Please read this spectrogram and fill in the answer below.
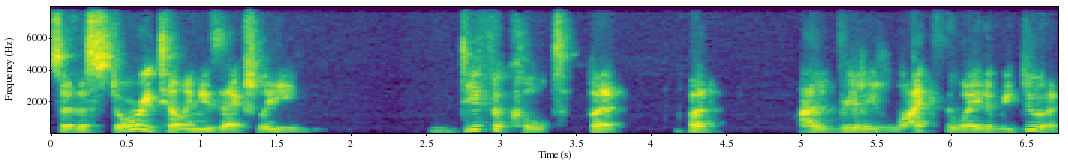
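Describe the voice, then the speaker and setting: A man with an Australian accent, fairly high in pitch, with ordinary pitch variation and long, frequent pauses. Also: moderate pace. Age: 40s. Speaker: game designer. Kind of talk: interview.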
